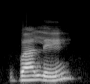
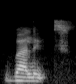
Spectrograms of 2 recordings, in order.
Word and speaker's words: valet: But before we move ahead, just remember that often can also be pronounced as often, and same way valet as valet. Both the pronunciations are right.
